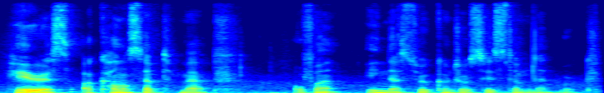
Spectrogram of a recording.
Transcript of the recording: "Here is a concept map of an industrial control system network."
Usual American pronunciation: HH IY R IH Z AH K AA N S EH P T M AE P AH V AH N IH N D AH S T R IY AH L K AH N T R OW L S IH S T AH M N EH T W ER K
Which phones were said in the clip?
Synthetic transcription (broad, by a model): HH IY R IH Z AH K AA N S EH P T M AE P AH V AH N IH N D AH S T R IY AH L K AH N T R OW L S IH S T AH M N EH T W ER K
